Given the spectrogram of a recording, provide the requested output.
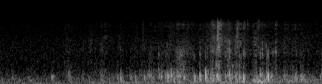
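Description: Deep, gruff pulses from a European badger tumble out about four a second in a ragged rhythm. They start soft and grow louder and denser toward the end, with nothing else clearly heard.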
